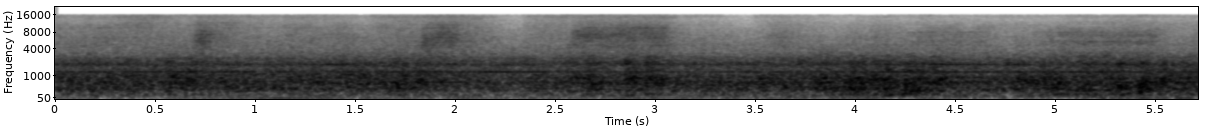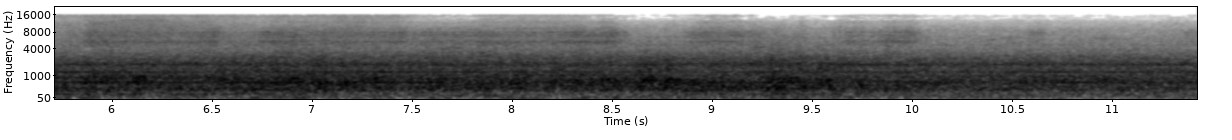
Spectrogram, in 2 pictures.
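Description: Kintetsu 8000 series electric train running at speed, heard from inside the car: a steady rumble of wheels on rail with a few constant whining tones and occasional brief hissy swells.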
